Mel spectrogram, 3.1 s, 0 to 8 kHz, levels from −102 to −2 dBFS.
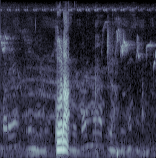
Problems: continuous background conversations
